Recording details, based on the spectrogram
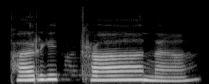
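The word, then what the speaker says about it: paritrāṇa: Paritrana, everyone. Paritrana. Again, you have the long A and then the N with the dot.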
